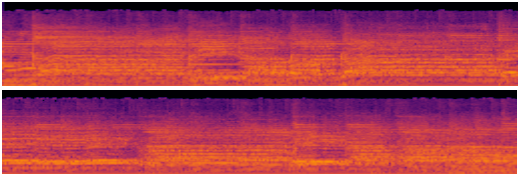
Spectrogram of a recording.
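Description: A church congregation singing a gospel worship song together as a chorus, in loud phrases of a second or two that follow one another without a break.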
